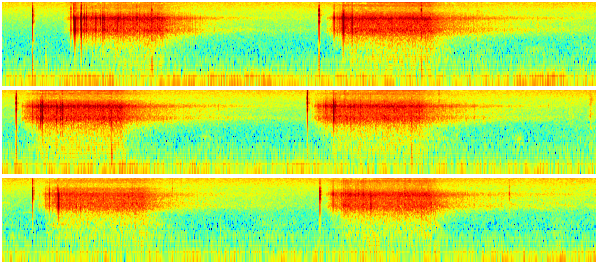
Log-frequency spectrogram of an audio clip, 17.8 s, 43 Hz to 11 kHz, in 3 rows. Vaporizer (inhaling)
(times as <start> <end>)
0.7 2.1, 3.2 5.4, 6.1 8.3, 9.0 11.1, 12.2 13.9, 15.1 17.1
